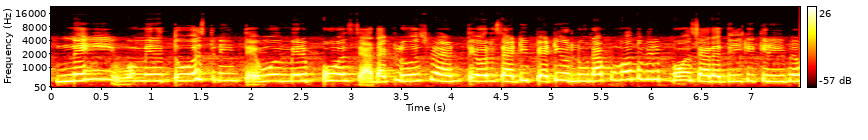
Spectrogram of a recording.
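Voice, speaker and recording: A woman's voice: very high voice, a little mellow, dull audio, slight background noise. A woman voicing a whiny childish young man. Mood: sulking. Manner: rambling, complaining, tearful. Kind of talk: fan fiction storytelling.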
